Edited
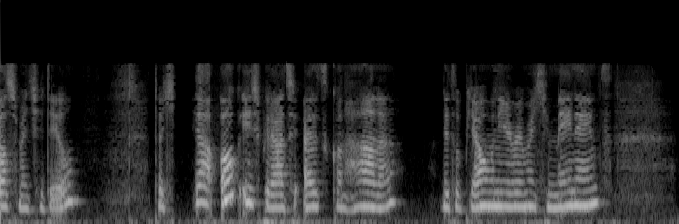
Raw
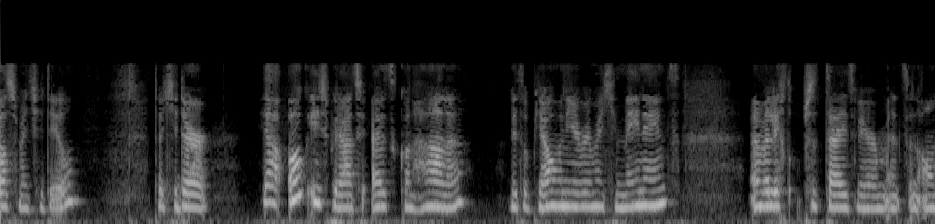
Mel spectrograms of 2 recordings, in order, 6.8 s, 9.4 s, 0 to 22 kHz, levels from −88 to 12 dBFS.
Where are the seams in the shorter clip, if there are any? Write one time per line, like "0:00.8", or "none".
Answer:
0:01.7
